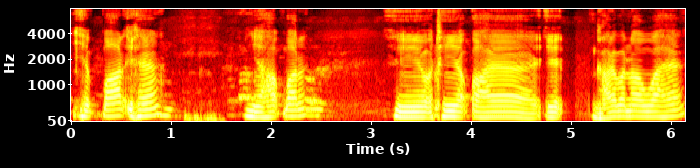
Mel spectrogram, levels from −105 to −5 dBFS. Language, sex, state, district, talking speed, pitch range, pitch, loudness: Hindi, male, Jharkhand, Deoghar, 100 wpm, 140-165 Hz, 150 Hz, -14 LUFS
